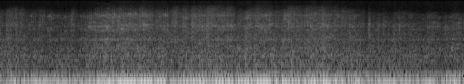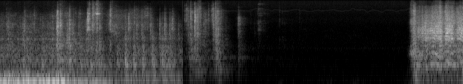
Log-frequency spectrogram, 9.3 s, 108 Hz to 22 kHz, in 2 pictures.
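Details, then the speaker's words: 1964 Chevrolet Corvair Monza Spyder, 164 cu in 150 hp turbocharged air-cooled flat-six, straight pipe from turbo with no muffler: loud lumpy open-exhaust burble that fades and cuts out; carburetor running rich, to be taken apart. "g a little bit of issue with the carburetor right now it's running kind of rich and at certain points it just it gets very it cuts out a bit"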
